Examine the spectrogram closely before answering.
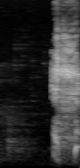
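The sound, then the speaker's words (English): A single harsh cough bursts out loudly and lasts a fraction of a second, after a faint low murmur and a short moment of near-silence. “now it's my turn to cough.”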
